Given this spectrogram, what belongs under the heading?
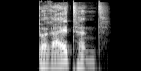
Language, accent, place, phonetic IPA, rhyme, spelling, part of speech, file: German, Germany, Berlin, [bəˈʁaɪ̯tn̩t], -aɪ̯tn̩t, bereitend, verb, De-bereitend.ogg
- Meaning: present participle of bereiten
